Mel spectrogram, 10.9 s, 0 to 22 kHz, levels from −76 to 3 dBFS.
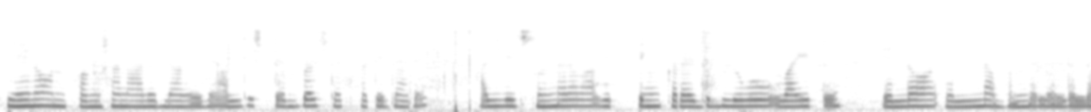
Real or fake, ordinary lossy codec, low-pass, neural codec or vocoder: real; MP3, 48 kbps; 7.2 kHz; none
